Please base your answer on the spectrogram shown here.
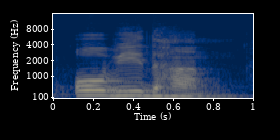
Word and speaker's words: অভিধান: এর মত করতে হবে এখানে অভিধান ভ এর সাথে ই আছে এই যে ই আছে তাহলে এর উচ্চারণটা কিসের মত হবে ও এর মত হবে অভিধান হীনও দিয়েছি কারণ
